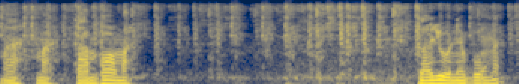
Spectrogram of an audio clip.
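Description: Man, gameplay commentary, urgent and polite, calling out directions, dull lo-fi sound, loud game noise behind. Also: on the low side, flat delivery, takes it slowly. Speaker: gaming channel host.

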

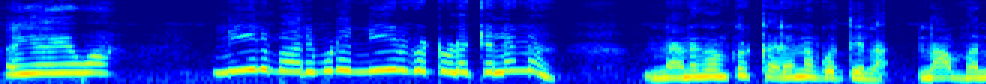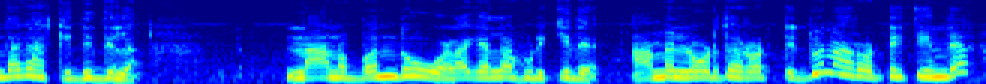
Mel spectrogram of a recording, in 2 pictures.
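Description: A man's voice: sits high, darkish tone, dry recording. A man voicing a lazy, defensive young village brother in a cartoon, with a North Karnataka Kannada accent. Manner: rambling, defensive excuses. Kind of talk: cartoon voice acting.

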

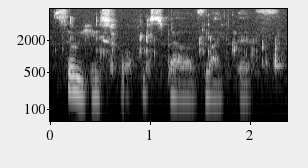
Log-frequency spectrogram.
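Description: In a softly spoken ASMR roleplay, a woman plays a sly woodland witch, half-whispering in a slow, deliberate, sweetly ominous way. Her voice sits low with fairly even intonation, the mood hushed and pleased, and the recording is rough.

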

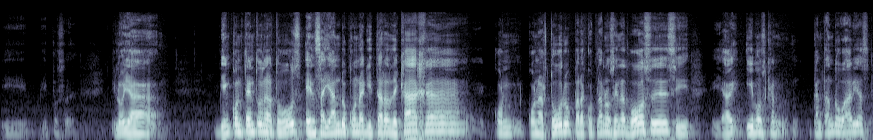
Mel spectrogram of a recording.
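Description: A man, a guest singer telling a casual anecdote in a lively, slangy way. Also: fairly high pitch, a little slow. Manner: lively storyteller, acting out voices and using slang.

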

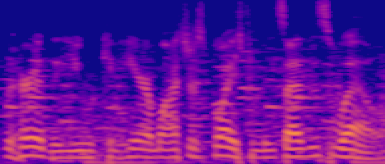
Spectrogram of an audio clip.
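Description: A man's voice: medium pitch, fairly even intonation, brisk, over music, lightly acted. A man voicing a bored, pushy kid blocking the way to a well, in a whiny, raised voice.

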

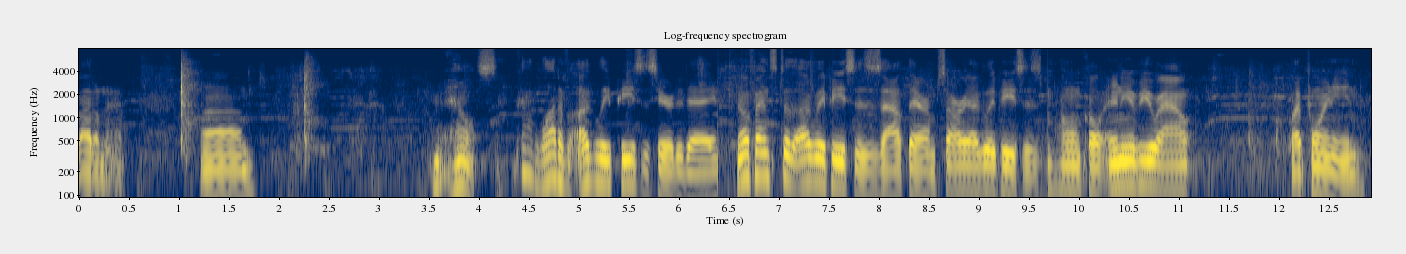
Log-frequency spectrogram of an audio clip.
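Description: In this casual vlog, a thrift reseller talks viewers through his thrift shopping trip as if they were friends, rambling and cracking jokes. His voice is mellow and mid-range.

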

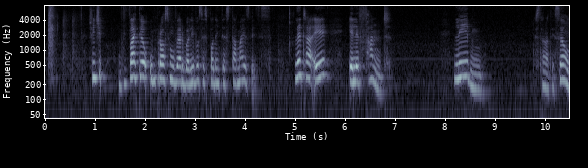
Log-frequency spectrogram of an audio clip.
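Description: A woman, teaching a German pronunciation lesson and saying example words slowly and repeating them. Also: fairly high pitch, warm tone.

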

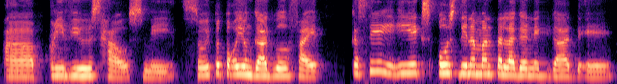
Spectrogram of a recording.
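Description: Filipino woman, mellow warm tone, soft-spoken, video call. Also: mid-range voice, normal speed. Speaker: participant. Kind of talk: casual testimony sharing.

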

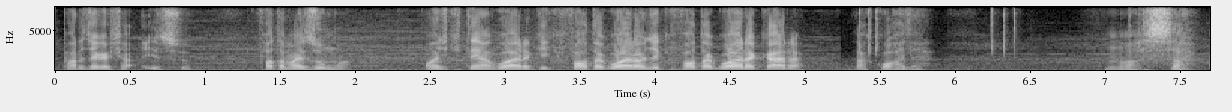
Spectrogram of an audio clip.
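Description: A man's voice: on the high side, brisk, long pauses, darkish tone. A man commenting on a horror game as he plays, jumpy and talking to himself about what to do. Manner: jumpy, exclaims and yelps at scares; talks to himself, asking what to do. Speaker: gameplay streamer. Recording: game music faint behind.

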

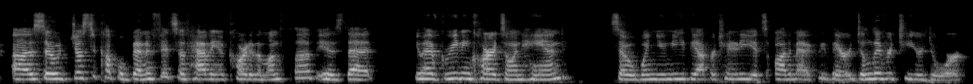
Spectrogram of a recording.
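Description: A woman giving an eager short pitch for her small business on a video call, with frequent ums and restarts. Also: vocal fry, fairly bright tone, rough recording.

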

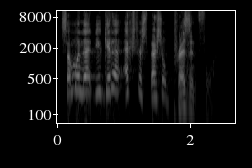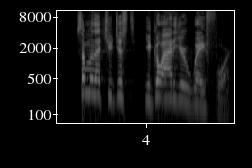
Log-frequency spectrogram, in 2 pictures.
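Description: A man's voice: high voice, fairly quick, creaky. A man in his forties preaching to a small congregation from a church stage, teaching conversationally and paraphrasing scripture in everyday words. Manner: conversational, animated hand gestures, paraphrases scripture casually. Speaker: pastor. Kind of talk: expository sermon.

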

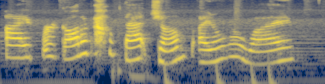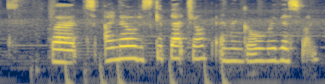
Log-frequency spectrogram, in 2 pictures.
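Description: A woman's voice: sits high, measured pace, soft background music. A woman narrating her riding lesson as a casual vlog voice-over, in a chatty, rambling storytelling way.

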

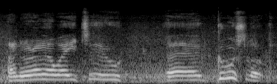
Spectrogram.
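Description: A man on a sailboat giving relaxed, matter-of-fact updates for his sailing vlog. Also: sits high, normal speed. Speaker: sailing vlogger, skipper. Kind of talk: casual chat. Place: on a sailboat at sea, outdoors. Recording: wind and water noise outdoors.

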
